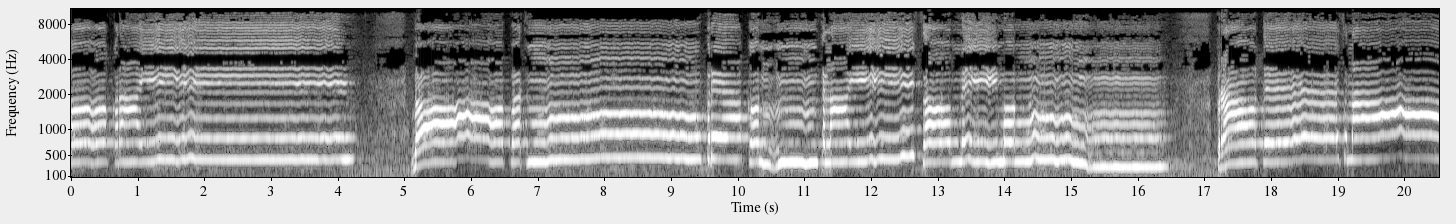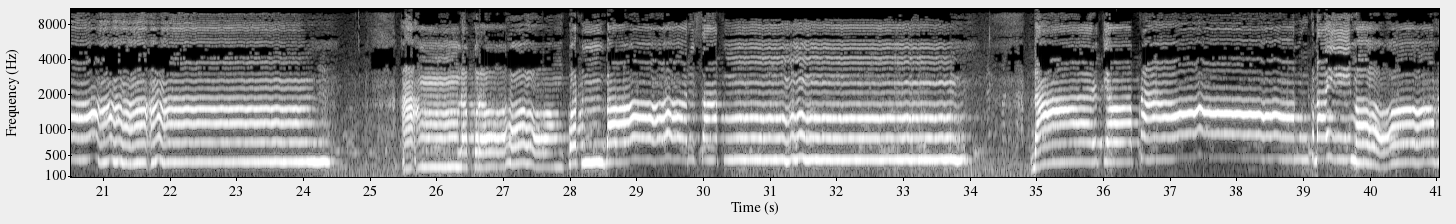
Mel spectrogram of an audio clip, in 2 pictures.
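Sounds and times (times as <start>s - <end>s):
person chanting: 17.2s - 24.5s, 25.4s - 34.1s.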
